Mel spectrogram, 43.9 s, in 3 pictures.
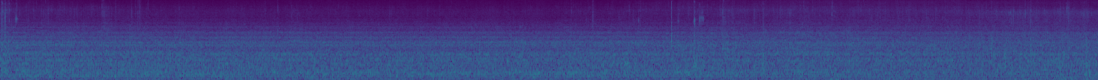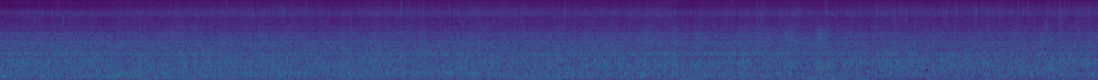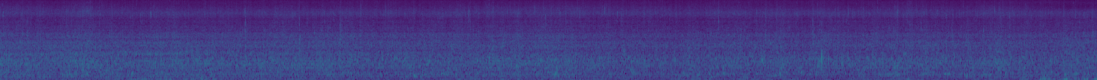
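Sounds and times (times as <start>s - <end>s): freight train wagons rolling: 21.8s - 29.1s.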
